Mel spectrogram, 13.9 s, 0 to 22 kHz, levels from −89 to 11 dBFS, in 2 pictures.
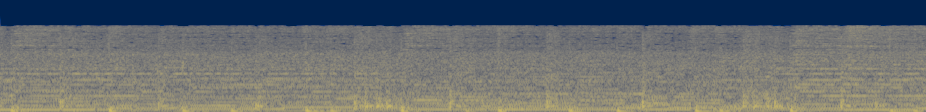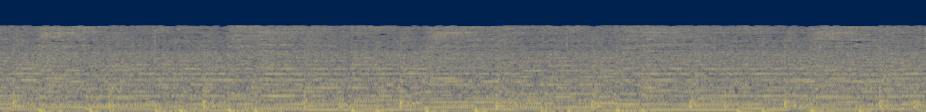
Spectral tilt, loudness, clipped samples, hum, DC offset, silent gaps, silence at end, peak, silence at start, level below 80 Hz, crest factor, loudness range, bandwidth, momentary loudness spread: -4 dB/octave; -15 LUFS; under 0.1%; none; 0.3%; none; 0 s; 0 dBFS; 0 s; -24 dBFS; 14 dB; 1 LU; 8.8 kHz; 2 LU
